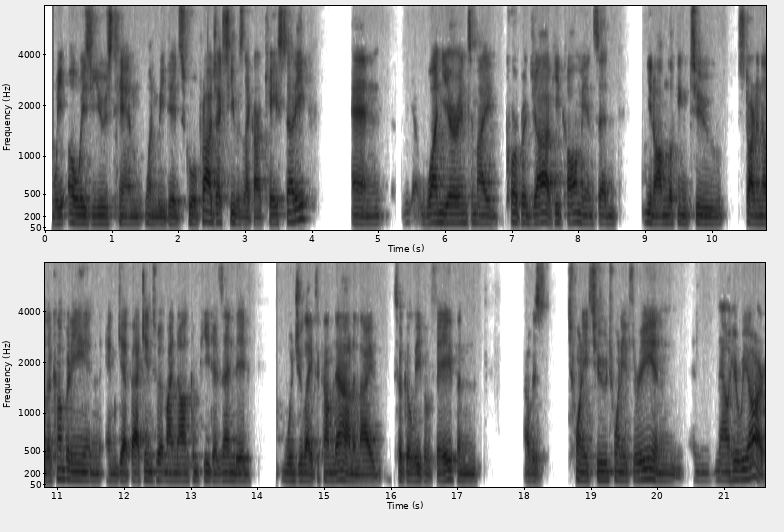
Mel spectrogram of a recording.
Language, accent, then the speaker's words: English; Nashua, New Hampshire, United States; moved away as an adult; also born or lived in Washington, D.C.; now in Miami, United States; born and raised in Nashua, New Hampshire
